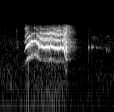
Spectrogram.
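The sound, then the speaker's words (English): A person imitates a scream: one loud, shrill, sustained shriek lasting under a second, piercing, followed by a few faint, brief sounds as it dies away. “My turn with a verb. I'm going to go with scream.”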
